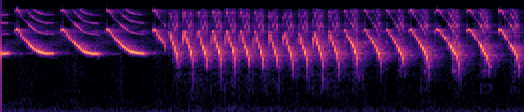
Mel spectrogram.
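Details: Spanish Timbrado canary singing a training song: three long falling whistled slurs, then a rapid, even run of short descending notes at nearly four per second.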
